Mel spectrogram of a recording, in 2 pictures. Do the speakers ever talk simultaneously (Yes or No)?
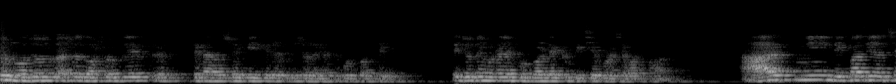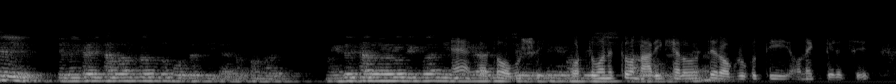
Yes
